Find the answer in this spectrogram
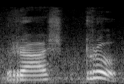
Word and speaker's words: राष्ट्र: आप यहाँ उच्चारण करके देखें, राष्ट्र, ट्र, पहले ट की ध्वनि आ रही है, फिर र की ध्वनि आ रही है।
